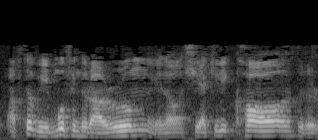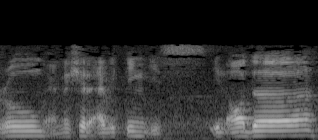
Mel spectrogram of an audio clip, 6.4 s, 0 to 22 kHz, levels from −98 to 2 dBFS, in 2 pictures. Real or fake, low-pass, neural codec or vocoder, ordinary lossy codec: real; 7.2 kHz; none; MP3, 24 kbps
